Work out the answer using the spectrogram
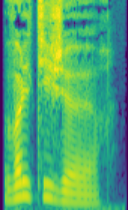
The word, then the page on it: voltigeur: francais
